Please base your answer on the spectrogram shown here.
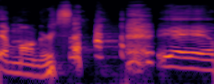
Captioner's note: laughing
